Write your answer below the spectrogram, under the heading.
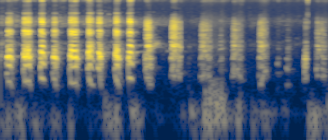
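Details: Chukar partridge with a run of evenly spaced sharp clucks that loosen into slower, rougher notes, over low rumbling handling or wind noise.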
